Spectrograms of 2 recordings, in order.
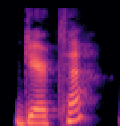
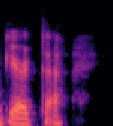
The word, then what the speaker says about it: Goethe: And you have this quote from, and I will admit to everyone that I might be butchering this name, but Goethe, I believe is how we say it.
